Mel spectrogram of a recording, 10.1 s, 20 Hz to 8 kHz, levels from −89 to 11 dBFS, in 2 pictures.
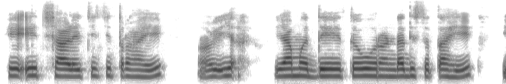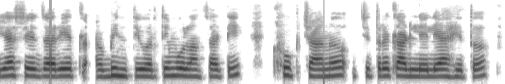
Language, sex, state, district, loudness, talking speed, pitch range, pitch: Marathi, male, Maharashtra, Pune, -21 LUFS, 125 wpm, 210-225 Hz, 215 Hz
